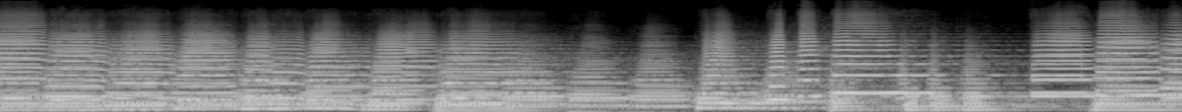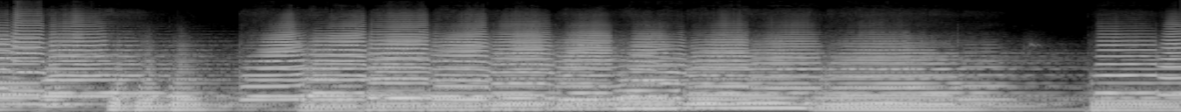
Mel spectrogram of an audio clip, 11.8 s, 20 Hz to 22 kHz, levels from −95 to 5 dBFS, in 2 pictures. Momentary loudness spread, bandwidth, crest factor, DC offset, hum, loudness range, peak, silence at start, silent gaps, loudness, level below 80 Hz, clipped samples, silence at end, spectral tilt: 6 LU; 15.5 kHz; 16 dB; under 0.1%; none; 1 LU; 0 dBFS; 0 s; none; -16 LUFS; -46 dBFS; under 0.1%; 0 s; -5 dB/octave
